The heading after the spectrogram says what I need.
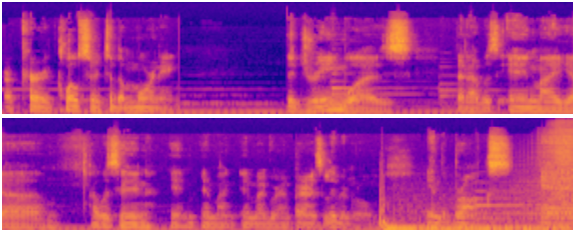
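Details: Adult man whose stuttering began after a nightmare at age three; audible word repetitions; stuttering.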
